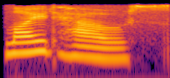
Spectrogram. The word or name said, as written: lighthouse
